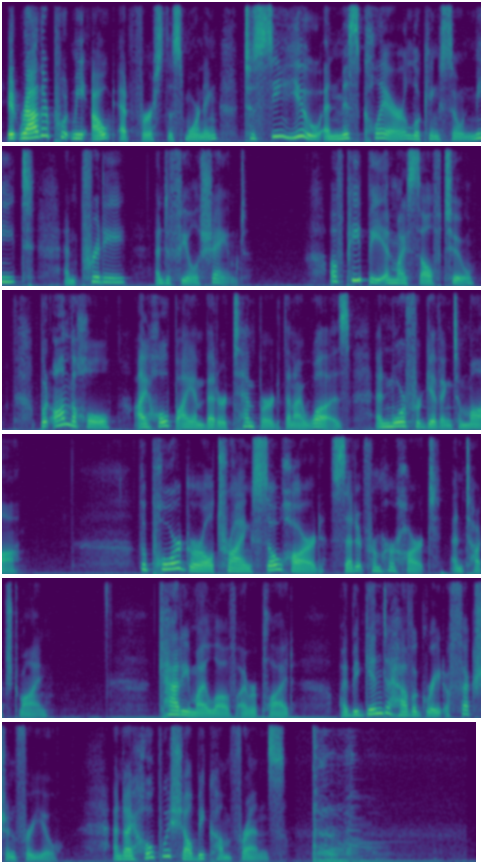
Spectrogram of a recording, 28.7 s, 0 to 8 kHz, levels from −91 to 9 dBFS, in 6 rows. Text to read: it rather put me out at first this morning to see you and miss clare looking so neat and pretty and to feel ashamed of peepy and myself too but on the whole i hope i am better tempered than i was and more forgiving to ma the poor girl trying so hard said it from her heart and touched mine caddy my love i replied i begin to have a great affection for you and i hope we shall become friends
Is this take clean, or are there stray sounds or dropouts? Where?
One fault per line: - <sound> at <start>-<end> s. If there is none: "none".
- thud at 27.1-28.4 s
